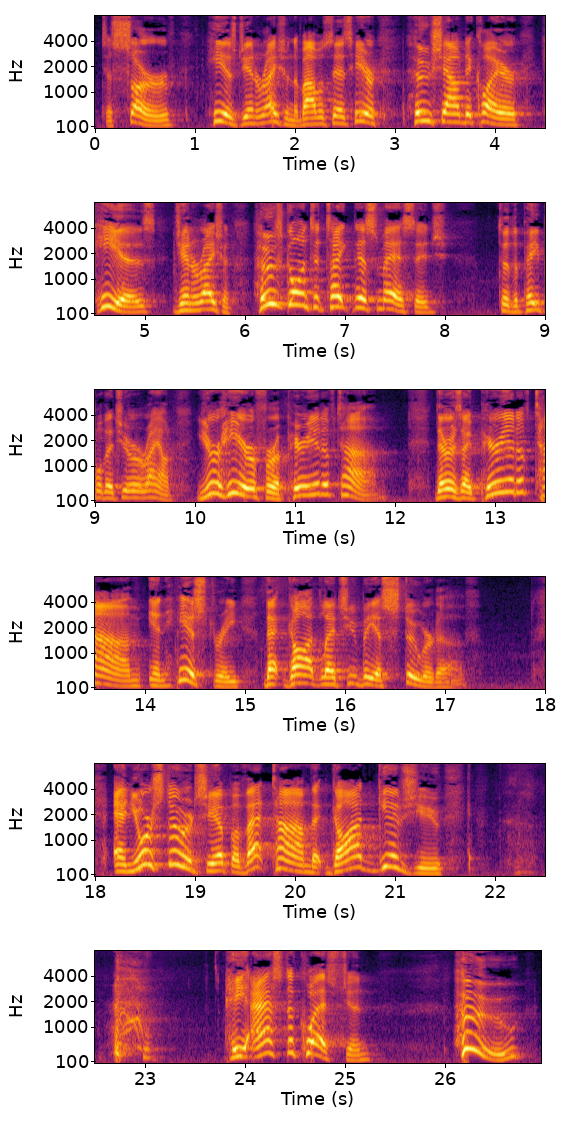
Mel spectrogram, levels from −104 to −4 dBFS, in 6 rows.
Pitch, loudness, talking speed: 200 Hz, -16 LUFS, 140 wpm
